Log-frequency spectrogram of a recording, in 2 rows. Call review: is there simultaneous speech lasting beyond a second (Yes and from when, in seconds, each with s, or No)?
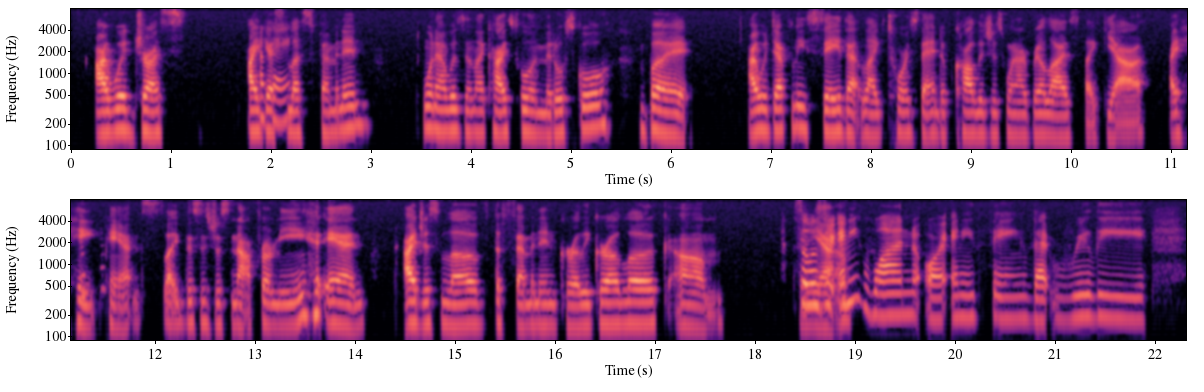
No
